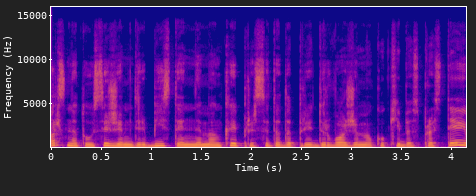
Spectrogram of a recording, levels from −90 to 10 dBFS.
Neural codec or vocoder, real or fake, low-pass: none; real; 14.4 kHz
